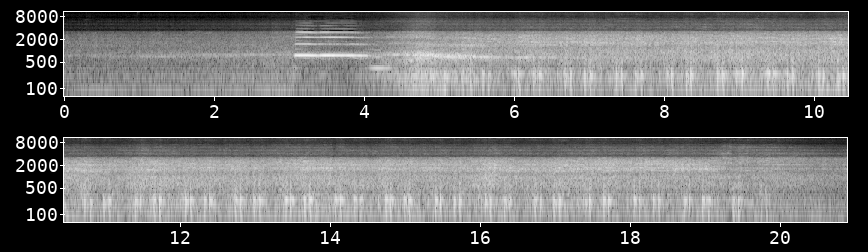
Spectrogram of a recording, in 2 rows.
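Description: Electric train hauled by a WAP-7 locomotive, passing at high speed (about 130 km/h). It approaches with a rising rush, and about three seconds in the locomotive sounds a loud horn for about a second. The train then rushes close by with a fast run of regular wheel beats on the track, which fade near the end as the last coach draws away.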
